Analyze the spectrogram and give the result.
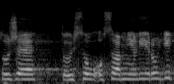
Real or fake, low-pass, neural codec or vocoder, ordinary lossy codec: fake; 14.4 kHz; vocoder, 44.1 kHz, 128 mel bands every 512 samples, BigVGAN v2; Opus, 16 kbps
